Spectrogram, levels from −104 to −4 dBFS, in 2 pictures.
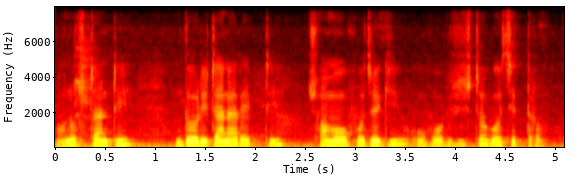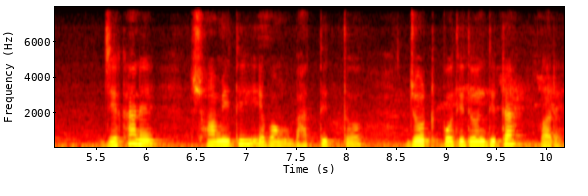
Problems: none marked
